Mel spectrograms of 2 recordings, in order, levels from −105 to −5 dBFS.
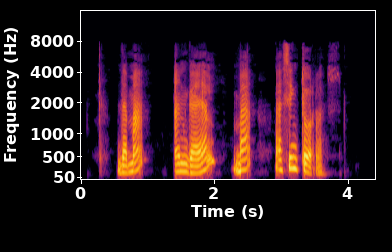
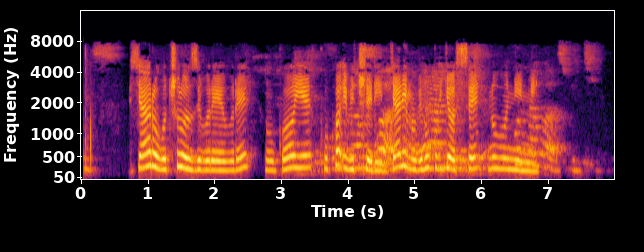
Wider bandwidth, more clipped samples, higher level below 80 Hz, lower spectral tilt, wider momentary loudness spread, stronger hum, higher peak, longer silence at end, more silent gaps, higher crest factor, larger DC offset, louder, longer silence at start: about the same, 8 kHz vs 8 kHz; neither; about the same, -62 dBFS vs -60 dBFS; first, -7.5 dB/octave vs -4 dB/octave; about the same, 13 LU vs 12 LU; neither; about the same, -4 dBFS vs -2 dBFS; first, 0.8 s vs 0.4 s; neither; about the same, 18 dB vs 16 dB; neither; second, -20 LUFS vs -17 LUFS; first, 0.55 s vs 0.05 s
